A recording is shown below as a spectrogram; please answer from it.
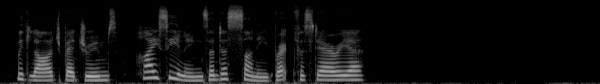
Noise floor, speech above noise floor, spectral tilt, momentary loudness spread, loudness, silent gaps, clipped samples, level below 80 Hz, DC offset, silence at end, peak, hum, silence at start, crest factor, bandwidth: -71 dBFS; 40 dB; -4 dB/octave; 5 LU; -31 LUFS; 5.16-5.44 s; under 0.1%; -60 dBFS; under 0.1%; 0.3 s; -18 dBFS; none; 0.15 s; 16 dB; 19.5 kHz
